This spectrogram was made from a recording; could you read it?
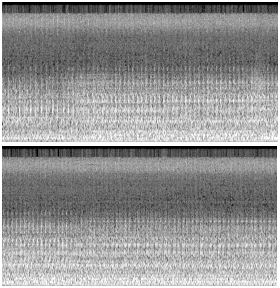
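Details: Diesel engine at idle with a hard, quick, persistent knock; injection pump and injectors tested fine on the bench and injectors were replaced, but knock remained; one pump section was overfueling, and reducing its delivery cured it.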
